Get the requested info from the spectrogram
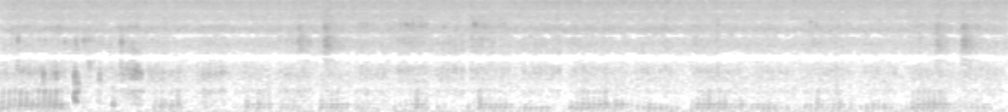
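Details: Female Bengal cat purring during the birth of her first kitten, another cat assisting; low, rhythmic pulsing purr repeating in even bursts, quiet and close, with a steady faint high-pitched hum behind.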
